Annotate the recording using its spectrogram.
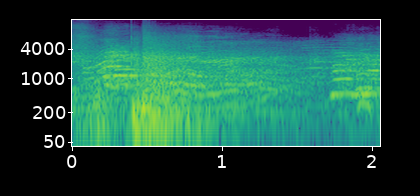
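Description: A wrestler's body landing hard after a flying move over the ropes: one heavy slam about half a second in, with crowd voices shouting around it.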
